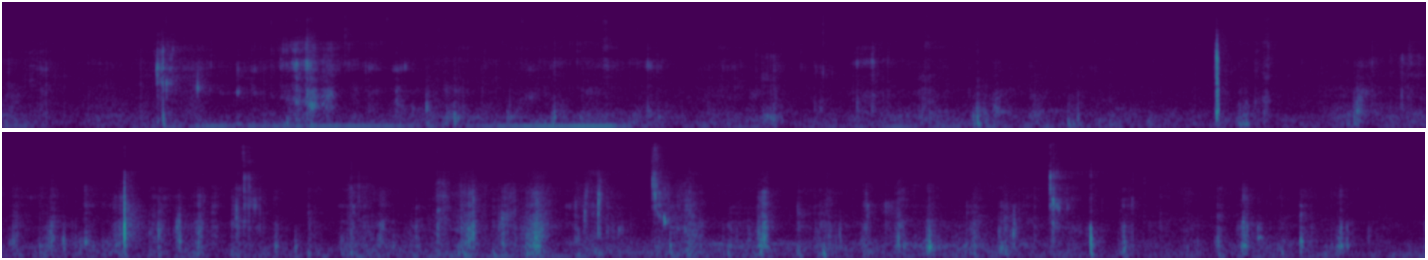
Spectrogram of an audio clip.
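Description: A woman bites and chews crunchy fried chicken close to a microphone.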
